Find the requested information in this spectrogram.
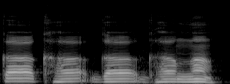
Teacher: वर्ण और विसर्ग को हम कंठ से बोलते हैं इसका उच्चारण स्थान कंठ है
